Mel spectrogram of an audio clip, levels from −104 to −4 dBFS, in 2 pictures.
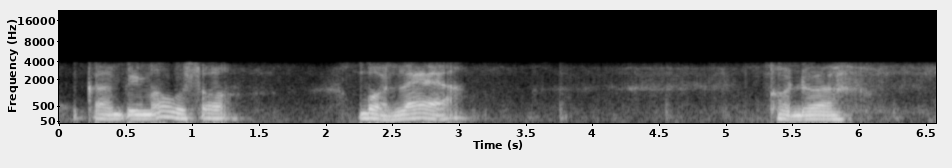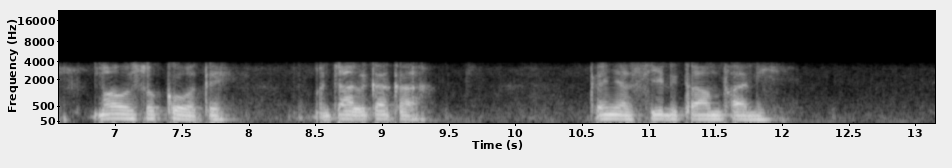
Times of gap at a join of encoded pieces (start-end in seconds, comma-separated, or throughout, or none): none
